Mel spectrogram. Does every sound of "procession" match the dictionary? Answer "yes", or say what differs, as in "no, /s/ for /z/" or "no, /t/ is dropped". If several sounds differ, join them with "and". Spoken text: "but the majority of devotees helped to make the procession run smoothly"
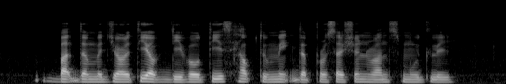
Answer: yes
